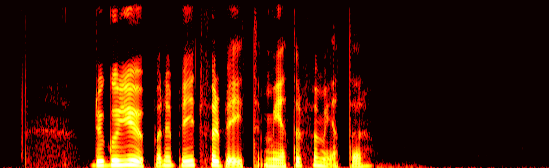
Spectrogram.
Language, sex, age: Swedish, female, 46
